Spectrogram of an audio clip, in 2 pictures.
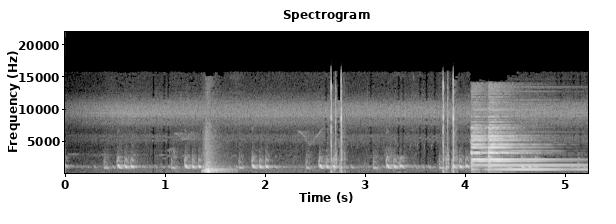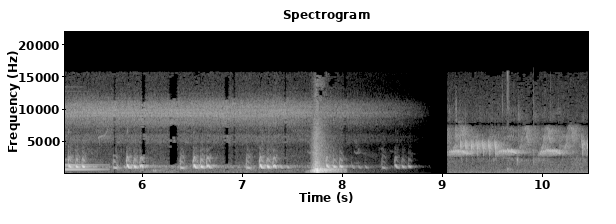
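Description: A bird chirping over and over, about two to three short chirps a second, over a steady high hiss. Several sharp clicks cut in, and a bell-like ding rings for about a second and a half, four seconds in.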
